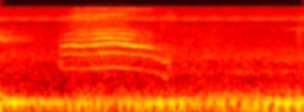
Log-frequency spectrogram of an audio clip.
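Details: Hungry kittens at breakfast time: one clear, rising-then-falling meow about half a second long over a steady low indoor hum.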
